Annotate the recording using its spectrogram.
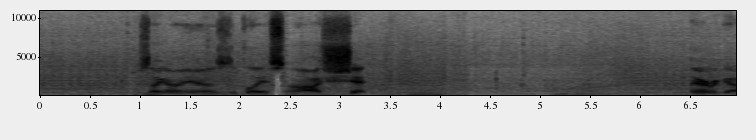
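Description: A motorbike engine revs in sharp bursts.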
